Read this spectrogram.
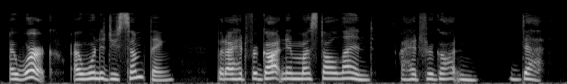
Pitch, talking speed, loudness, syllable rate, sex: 245 Hz, 190 wpm, -19 LUFS, 5.9 syllables/s, female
